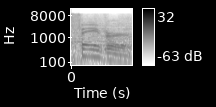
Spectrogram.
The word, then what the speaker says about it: Favre: the selection of Brett Favre, and he was so unknown at that point, at least to a lot of people, that they pronounced the name as it is spelled instead of as it's pronounced.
